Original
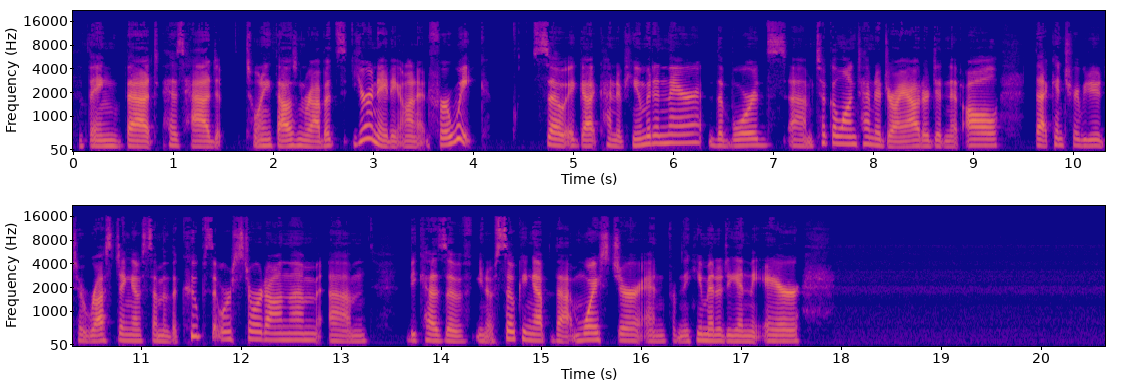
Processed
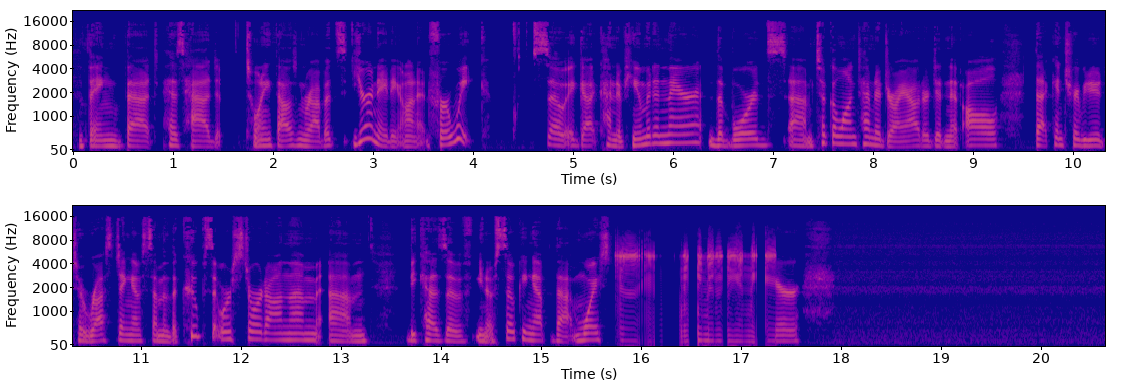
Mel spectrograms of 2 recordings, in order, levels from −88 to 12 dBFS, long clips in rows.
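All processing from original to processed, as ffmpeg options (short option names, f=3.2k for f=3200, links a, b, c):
-filter_complex "[0:a]asettb=1/sr,asplit=3[a][b][c];[a]atrim=end=3.944[d];[b]atrim=start=3.94:end=5.46,asetpts=PTS-STARTPTS,afade=t=in:d=0.004:c=qsin,afade=t=out:st=1.516:d=0.004:c=qsin,equalizer=f=9.3k:w=0.46:g=7,acompressor=threshold=-39dB:ratio=2:attack=3.2:release=140:knee=1:detection=peak[e];[c]atrim=start=5.456[f];[d][e]acrossfade=d=0.004:c1=hsin:c2=qsin[g];[g][f]acrossfade=d=0.004:c1=qsin:c2=hsin,asettb=1/sr,asplit=3[h][i][j];[h]atrim=end=15.714[k];[i]atrim=start=15.71:end=17.35,asetpts=PTS-STARTPTS,afade=t=in:d=0.004:c=qsin,afade=t=out:st=1.636:d=0.004:c=qsin,acrusher=bits=3:mix=0:aa=0.5,acrossover=split=210|3000[l][m][n];[m]acompressor=threshold=-39dB:ratio=6:attack=3.2:release=140:knee=2.83:detection=peak[o];[l][o][n]amix=inputs=3:normalize=0,lowpass=f=5k:t=q:w=15[p];[j]atrim=start=17.346[q];[k][p]acrossfade=d=0.004:c1=hsin:c2=qsin[r];[r][q]acrossfade=d=0.004:c1=qsin:c2=hsin,aemphasis=mode=production:type=cd,acompressor=threshold=-33dB:ratio=12,volume=-2dB"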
